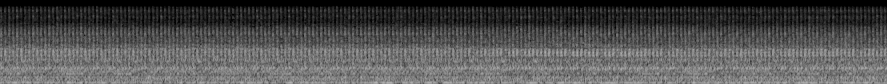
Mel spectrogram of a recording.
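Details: Ford Fiesta at idle: steady fast ticking of roughly three per second over a loud, coarse idle. The valvetrain or bottom end needs checking; the cause is not yet known.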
